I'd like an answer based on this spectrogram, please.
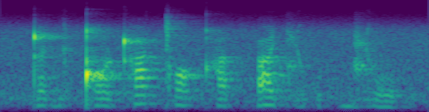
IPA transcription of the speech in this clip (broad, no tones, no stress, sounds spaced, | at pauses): ʈ æ ɡ ɛ ǃ ɔ ʈʰ a ǀ ɔ qʰ æ t͡sʼ a t͡ɕ o ʔ | d͡ʑ o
